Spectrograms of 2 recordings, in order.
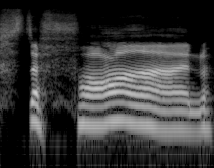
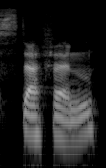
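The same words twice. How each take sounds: First: The name is said the Italian way. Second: The name is said the plain English way. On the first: "Italian. So I'm like, Stefan" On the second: "in the Vampire Diaries, it's he's, his name is Stefan"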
